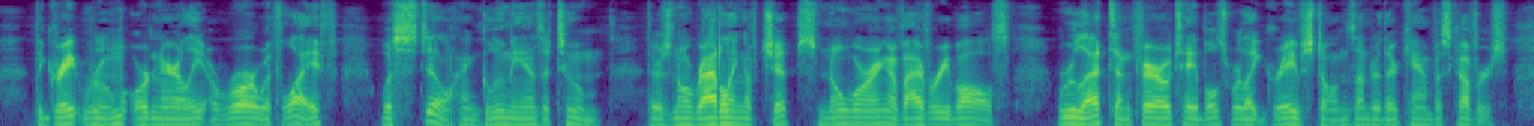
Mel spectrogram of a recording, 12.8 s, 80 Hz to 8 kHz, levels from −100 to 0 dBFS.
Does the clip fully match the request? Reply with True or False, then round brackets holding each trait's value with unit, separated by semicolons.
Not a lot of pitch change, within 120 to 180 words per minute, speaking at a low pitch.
True (2.0 semitones; 170 wpm; 105 Hz)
